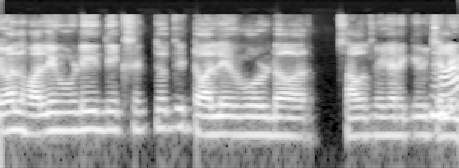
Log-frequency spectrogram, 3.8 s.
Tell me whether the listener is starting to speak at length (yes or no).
yes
